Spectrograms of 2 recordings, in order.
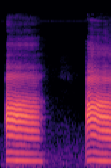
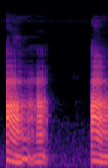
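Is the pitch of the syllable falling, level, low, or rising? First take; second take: level; low. First: The syllable is said on a level pitch. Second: The syllable is said on a low pitch. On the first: "เสียงที่1 ... ใกล้เคียงกับเสียงสามัญของภาษาไทย" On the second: "เสียงที่3 ... ใกล้เคียงกับเสียงไม้เอกในภาษาไทย"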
